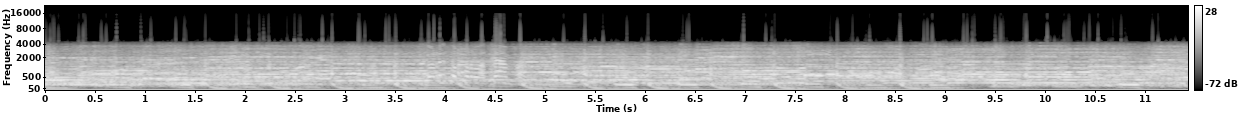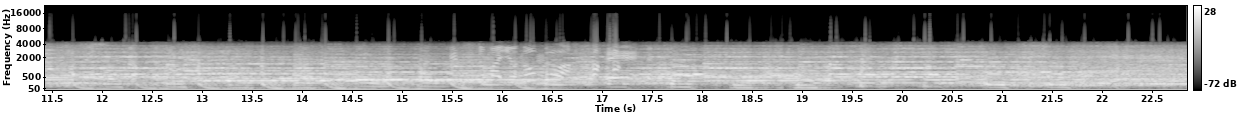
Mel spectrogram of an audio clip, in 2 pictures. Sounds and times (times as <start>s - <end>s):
Music: 0.0s - 22.8s
Speech: 3.8s - 4.8s, 15.7s - 17.6s.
